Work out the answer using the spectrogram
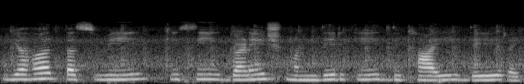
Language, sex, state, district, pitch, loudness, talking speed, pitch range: Hindi, female, Maharashtra, Gondia, 225 Hz, -19 LUFS, 105 wpm, 210-235 Hz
